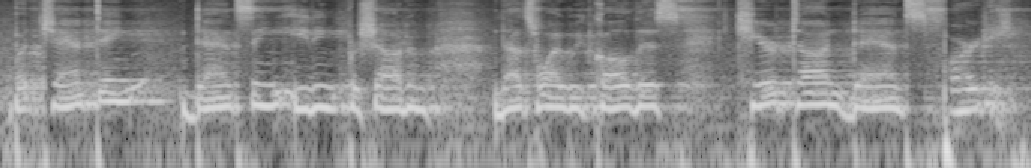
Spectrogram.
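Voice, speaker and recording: Hoarse older man, high creaky voice. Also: echoey room, slight background noise, low-quality recording. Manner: rambling, repetitive, with fillers. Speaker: visiting speaker at a temple. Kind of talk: informal devotional talk. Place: temple hall.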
